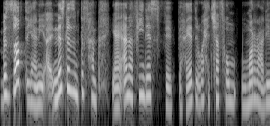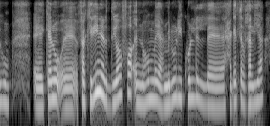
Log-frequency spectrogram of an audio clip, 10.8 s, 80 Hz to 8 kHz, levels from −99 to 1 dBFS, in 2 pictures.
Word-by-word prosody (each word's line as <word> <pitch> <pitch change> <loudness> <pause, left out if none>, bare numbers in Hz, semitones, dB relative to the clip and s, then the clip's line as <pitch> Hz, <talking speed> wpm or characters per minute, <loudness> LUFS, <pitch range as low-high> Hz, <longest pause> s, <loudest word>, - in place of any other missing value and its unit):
بالضبط، 255 - +7
يعني 180 -2 -1
الناس 300 +11 +4
لازم 285 -5 +3
تفهم، 240 -4 -5 0.3
يعني 165 +1 +2
أنا 240 +1 +3
في 250 +2 -2
ناس 240 0 -1
ف 175 - -10 0.2
في - - -11
حياة 180 +4 0
الواحد 210 +1 -5
شافهم، 200 -2 -1
ومَرّ 195 +5 -2
عليهم، 190 +2 -5 0.5
آآ، 160 0 0
كانوا 205 +2 0
آآ، 160 0 -2
فاكرين 220 +8 +3
الضيافة 220 +6 0
إن 185 -6 -3
هم 210 +4 -4
يعملوا 180 +3 -2
لي 225 -1 -3
كل 220 +1 -6
ال 185 -5 -6
الحاجات 170 +4 -3
الغالية، 185 +3 -3
200 Hz, 160 wpm, -24 LUFS, 180-225 Hz, 0.5 s, بالضبط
